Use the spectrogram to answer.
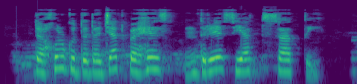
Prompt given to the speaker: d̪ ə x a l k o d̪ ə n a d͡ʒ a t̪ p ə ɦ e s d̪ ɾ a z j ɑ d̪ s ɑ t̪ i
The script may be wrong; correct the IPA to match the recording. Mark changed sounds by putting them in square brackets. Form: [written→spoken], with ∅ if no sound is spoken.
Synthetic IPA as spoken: d̪ ə x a l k o d̪ ə n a d͡ʒ a t̪ p ə ɦ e s d̪ ɾ [a→e] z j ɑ [d̪→t̪] s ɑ t̪ i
